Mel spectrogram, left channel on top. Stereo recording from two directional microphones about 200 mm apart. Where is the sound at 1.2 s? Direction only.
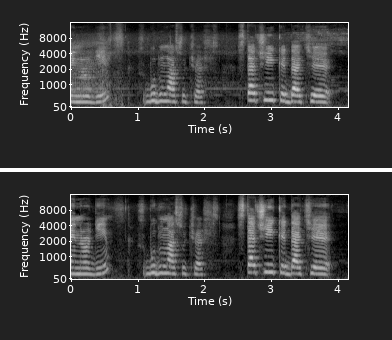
5° right (ahead or behind).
